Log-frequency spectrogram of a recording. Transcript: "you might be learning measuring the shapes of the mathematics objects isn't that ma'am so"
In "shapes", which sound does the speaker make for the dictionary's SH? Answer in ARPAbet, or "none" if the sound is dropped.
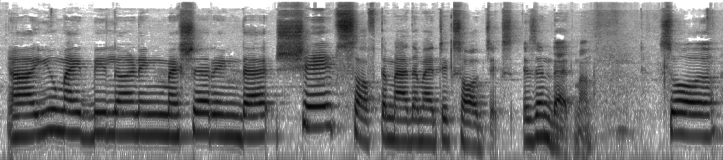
SH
